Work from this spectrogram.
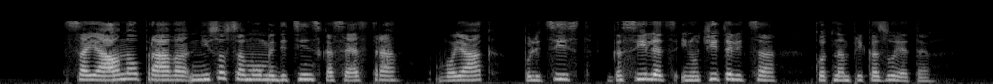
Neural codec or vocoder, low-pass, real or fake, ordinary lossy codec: none; 19.8 kHz; real; AAC, 24 kbps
